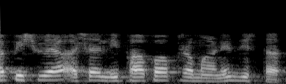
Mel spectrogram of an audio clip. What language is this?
Marathi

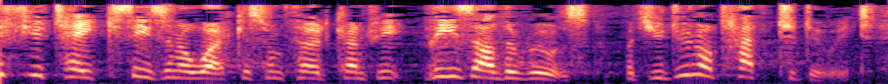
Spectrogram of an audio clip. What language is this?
English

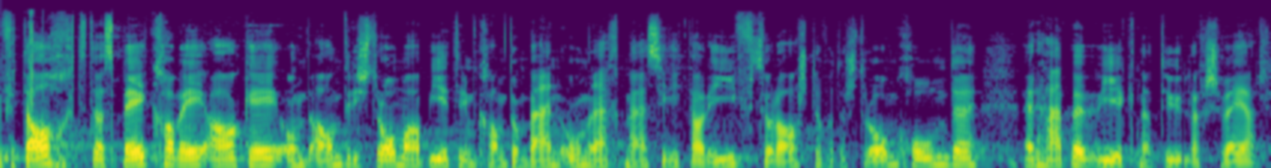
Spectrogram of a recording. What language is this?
Swiss German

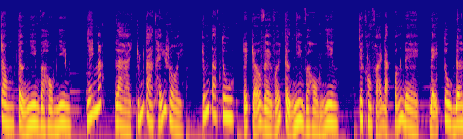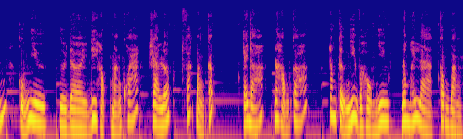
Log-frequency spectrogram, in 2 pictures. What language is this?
Vietnamese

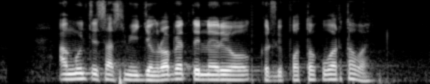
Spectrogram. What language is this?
Sundanese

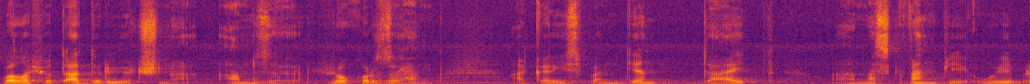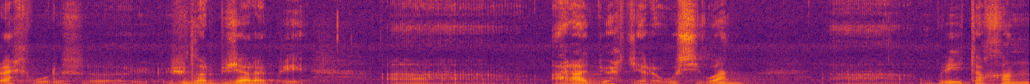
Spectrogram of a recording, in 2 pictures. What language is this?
Arabic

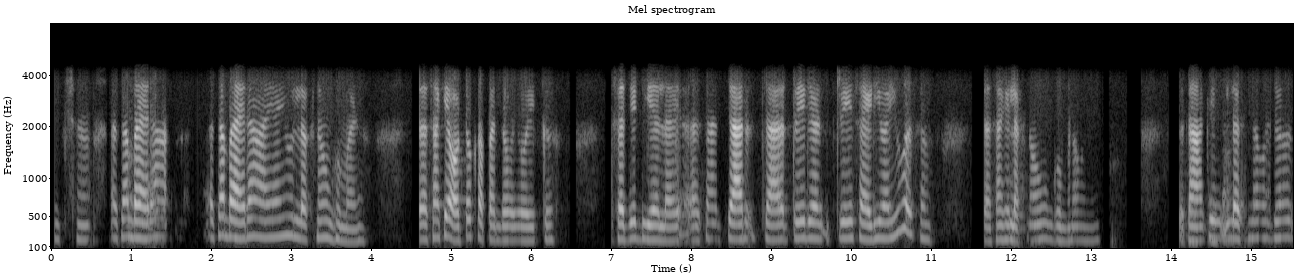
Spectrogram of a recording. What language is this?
Sindhi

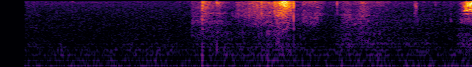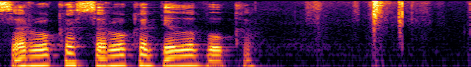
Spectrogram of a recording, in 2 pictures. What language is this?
Russian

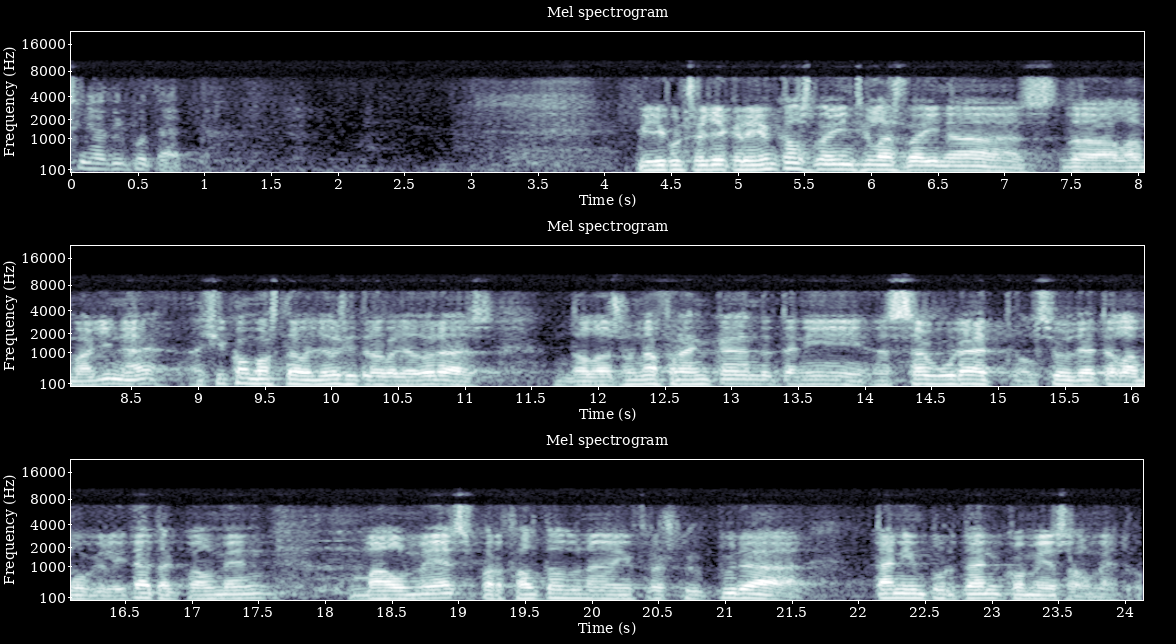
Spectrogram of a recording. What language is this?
Catalan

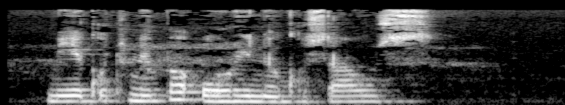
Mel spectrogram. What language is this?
Georgian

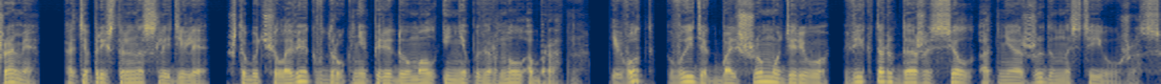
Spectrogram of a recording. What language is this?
Russian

